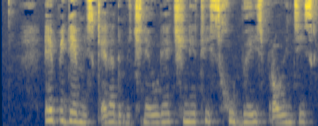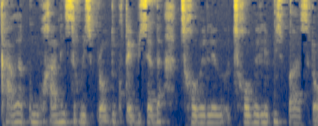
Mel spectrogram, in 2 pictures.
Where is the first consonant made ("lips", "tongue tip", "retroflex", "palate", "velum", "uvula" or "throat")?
lips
